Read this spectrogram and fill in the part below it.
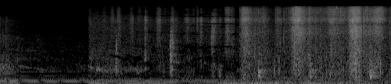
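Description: Footsteps crunch on dry grass, coming closer.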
